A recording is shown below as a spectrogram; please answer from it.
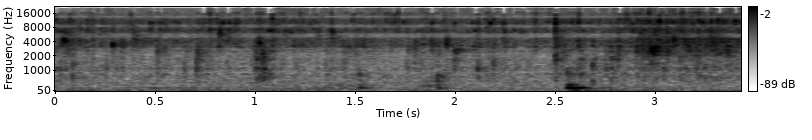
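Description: Onions drop into a hot pan of salmon and begin to fry, giving a steady, fairly close sizzle with a few soft taps and crackles that swell slightly toward the end.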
